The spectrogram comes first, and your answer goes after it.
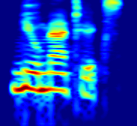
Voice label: "pneumatics", Indian; Dictionary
